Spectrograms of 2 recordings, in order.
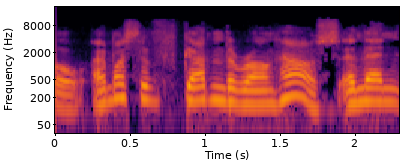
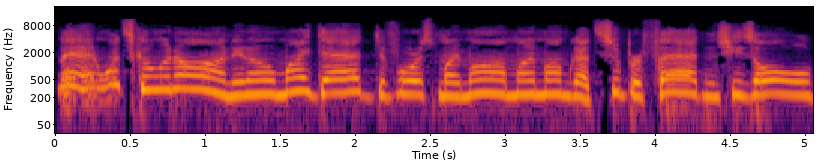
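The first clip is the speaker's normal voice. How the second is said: high, weepy, sobbing tearful voice; 7 semitones higher than usual. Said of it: "crying and is like".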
